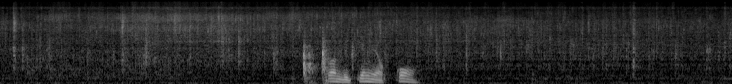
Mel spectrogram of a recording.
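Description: Sausages sizzling in a frying pan, a steady broadband crackle running throughout, with a short burst of speech briefly over it partway through.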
